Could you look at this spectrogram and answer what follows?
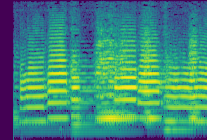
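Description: Brass music: trumpets and trombones playing a melody in held chords that change every fraction of a second.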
